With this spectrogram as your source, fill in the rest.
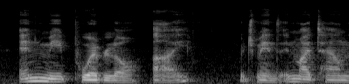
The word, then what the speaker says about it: hay: things or many things, it just stays the same and it's pronounced I.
